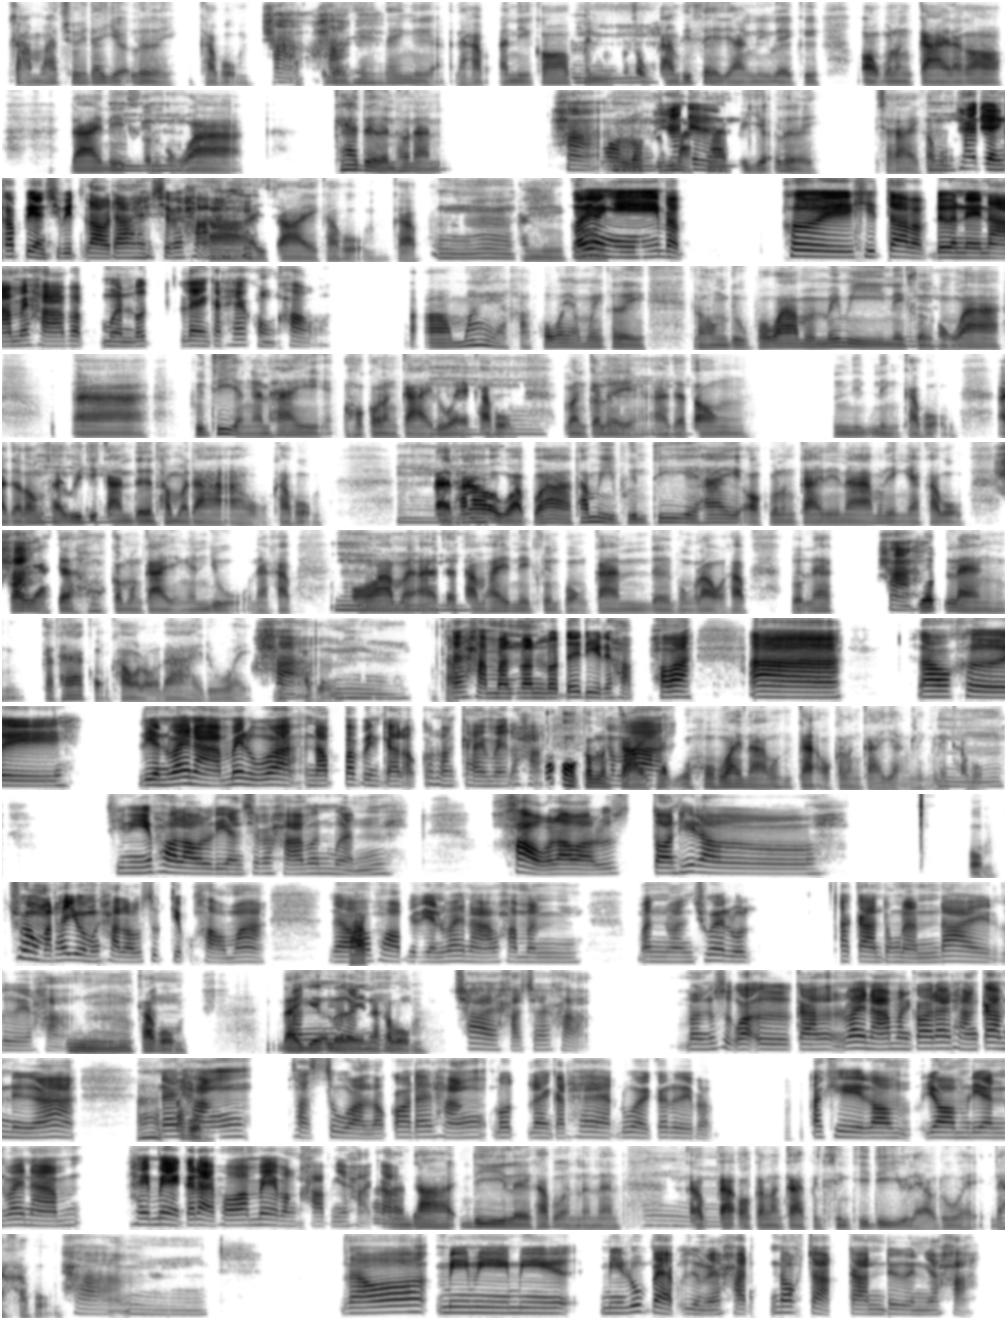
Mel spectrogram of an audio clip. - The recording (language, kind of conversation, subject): Thai, unstructured, ถ้าคุณมีเวลาว่าง คุณชอบออกกำลังกายแบบไหนมากที่สุด?
- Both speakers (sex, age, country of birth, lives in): female, 25-29, Thailand, Thailand; male, 45-49, Thailand, Thailand
- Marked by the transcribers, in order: chuckle; laughing while speaking: "ออก"; other background noise; tapping; tsk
